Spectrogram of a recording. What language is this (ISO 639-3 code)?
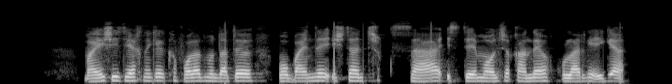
uzb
